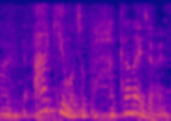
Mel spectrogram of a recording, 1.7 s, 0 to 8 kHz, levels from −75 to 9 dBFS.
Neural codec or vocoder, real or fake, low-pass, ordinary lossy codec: none; real; 7.2 kHz; AAC, 32 kbps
